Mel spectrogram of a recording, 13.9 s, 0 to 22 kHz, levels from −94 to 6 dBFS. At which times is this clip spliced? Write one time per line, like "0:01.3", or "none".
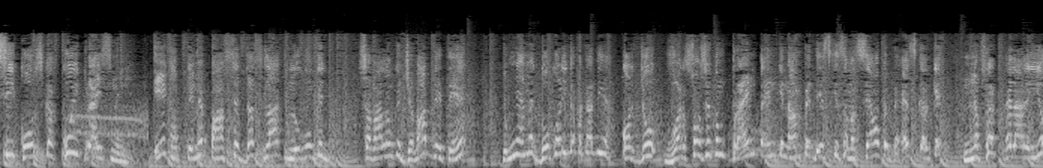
0:01.9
